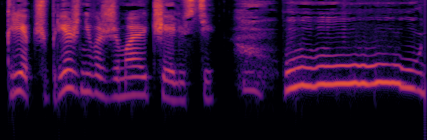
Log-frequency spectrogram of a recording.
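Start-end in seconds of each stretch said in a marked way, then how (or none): 2.8-4.2 high, very loud drawn-out howl; frantic yell. A narrator's reading. Dentist with his finger caught, yelling wildly. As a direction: bellow in pain, not your own voice. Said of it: "не своим голосом заорал".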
